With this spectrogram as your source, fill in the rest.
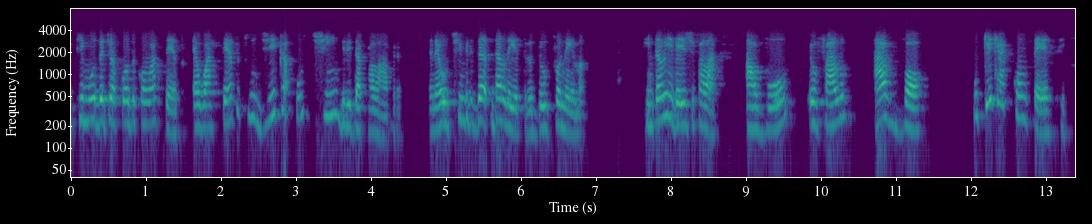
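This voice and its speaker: Woman teacher over a tinny line. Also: a little high. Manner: explains slowly, stretching and exaggerating words as examples. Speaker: Portuguese teacher. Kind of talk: online grammar class. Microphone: video call. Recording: tinny phone-line sound.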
